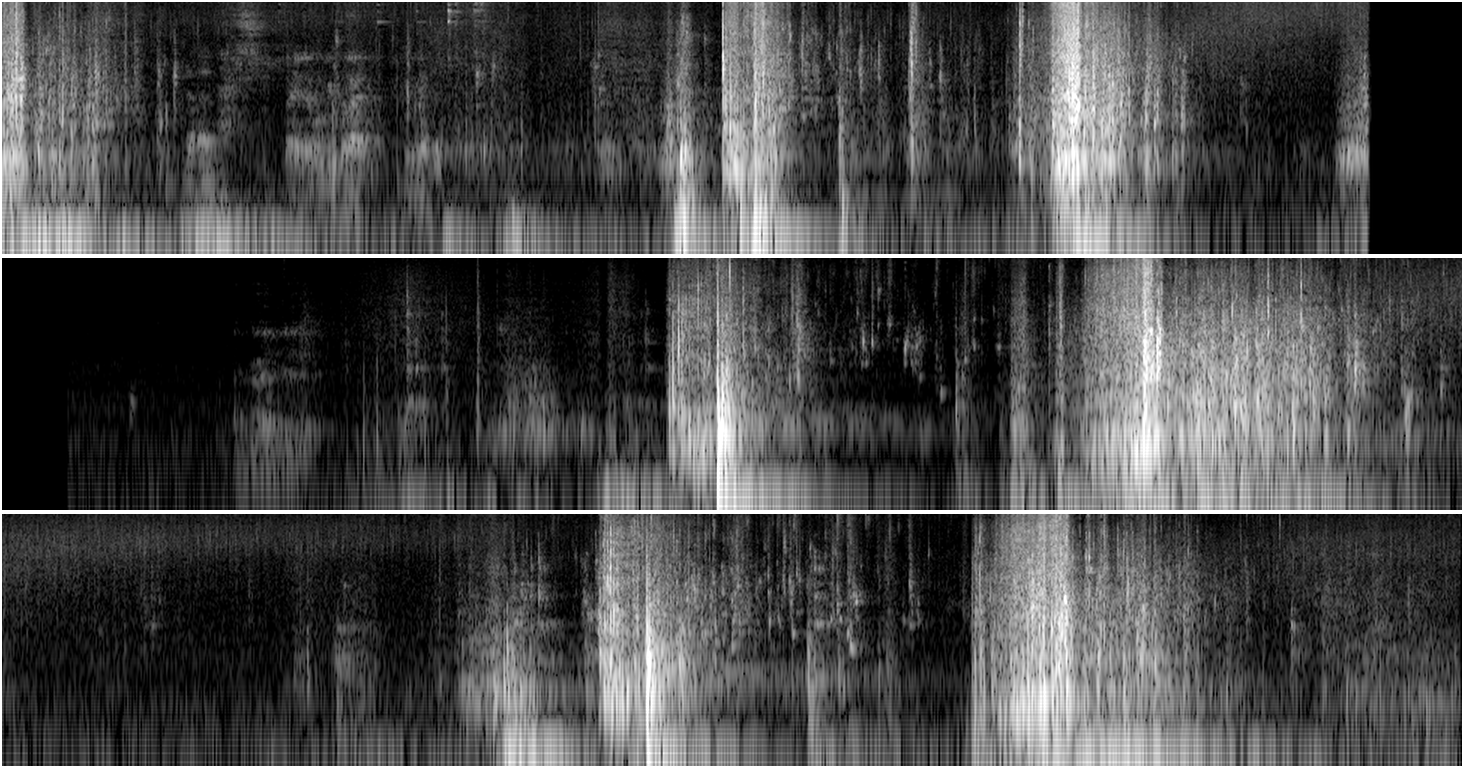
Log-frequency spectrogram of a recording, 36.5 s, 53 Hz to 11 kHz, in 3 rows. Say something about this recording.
Recording of me pulling a keg out of a tub of water and putting it back in with a rode NT1-A condenser.
mud, muddy, slosh, Wet, sloshing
